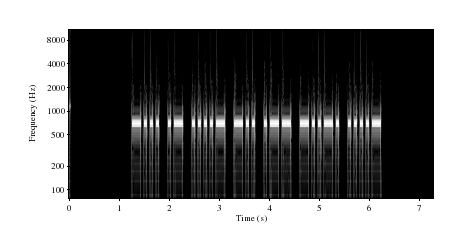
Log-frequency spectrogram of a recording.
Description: Morse code, heard as a keyed tone, about 21 wpm, 700 Hz. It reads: BA4DW/4
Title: Difficult Call Signs 20wpm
